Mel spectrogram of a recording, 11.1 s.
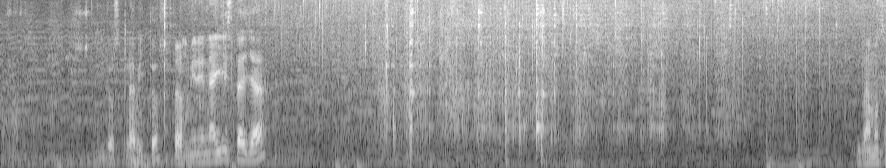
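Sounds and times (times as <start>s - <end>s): chiles and garlic sizzling in a pan: 1.8s - 11.0s
utensil clicking against pan: 3.8s - 10.2s.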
